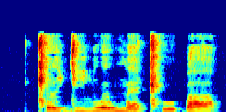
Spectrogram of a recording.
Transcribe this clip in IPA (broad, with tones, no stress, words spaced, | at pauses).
ǁə˧i̯ɟi˧ʎ wə˦wmɛ˧ǁʰu˨ ɓa˨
